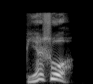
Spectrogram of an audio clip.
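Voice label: "别墅", Chinese; HSK6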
